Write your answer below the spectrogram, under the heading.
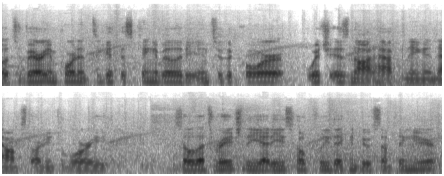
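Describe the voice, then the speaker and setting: Young male gameplay commentator, slightly hoarse, mid-pitched voice, thinks out loud, faint noise behind. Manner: talks through his thinking, excitable on big plays. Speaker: gaming channel host.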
